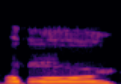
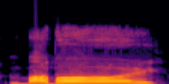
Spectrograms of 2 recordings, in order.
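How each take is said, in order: First: It is said quietly. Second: It is said loudly.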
